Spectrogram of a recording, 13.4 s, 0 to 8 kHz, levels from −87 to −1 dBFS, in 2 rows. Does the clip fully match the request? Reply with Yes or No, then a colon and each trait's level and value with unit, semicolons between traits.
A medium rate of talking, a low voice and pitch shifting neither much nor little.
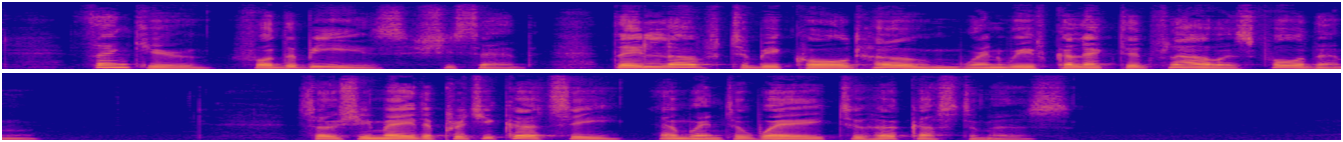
Yes: average, 145 wpm; low, 125 Hz; average, 4.7 semitones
